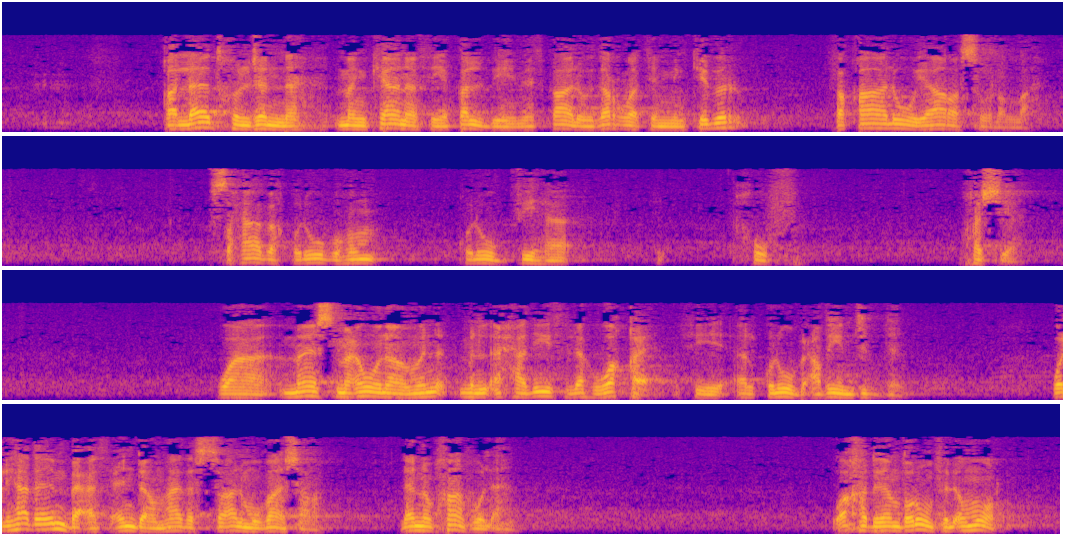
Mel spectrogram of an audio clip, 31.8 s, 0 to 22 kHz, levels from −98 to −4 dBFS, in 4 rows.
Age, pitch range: 40-59, 100-125 Hz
